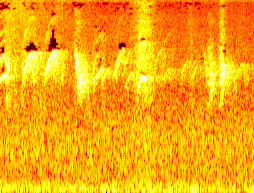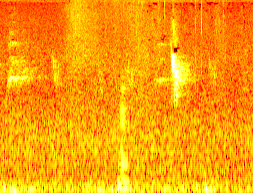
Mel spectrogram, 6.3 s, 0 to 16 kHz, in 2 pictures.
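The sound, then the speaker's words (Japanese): Several birds chirp and tweet in short, scattered bursts over steady outdoor background noise, moderately quiet, with occasional low rumbles underneath; recorded outdoors around a house in the morning, at about 10°C, in late October. “結構鳥鳴いてますね うまく撮れてるといいんですけど、まあ、こんな感じであの朝はあの外の、ね、音を撮りながら収録っていうのもいいかなと思っております。”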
